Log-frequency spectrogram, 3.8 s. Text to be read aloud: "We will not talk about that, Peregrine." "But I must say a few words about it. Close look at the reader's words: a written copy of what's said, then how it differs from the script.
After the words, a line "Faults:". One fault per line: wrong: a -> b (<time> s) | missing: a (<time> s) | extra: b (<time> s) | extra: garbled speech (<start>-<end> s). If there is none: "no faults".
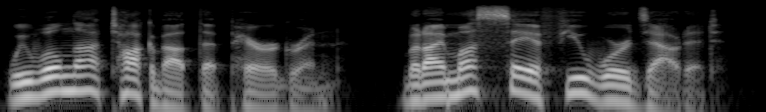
"We will not talk about that, Peregrine." "But I must say a few words out it.
Faults:
wrong: about -> out (3.2 s)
